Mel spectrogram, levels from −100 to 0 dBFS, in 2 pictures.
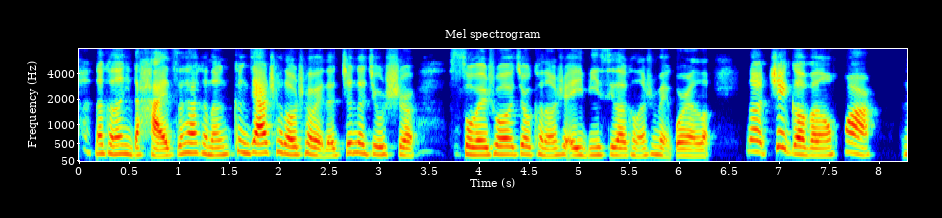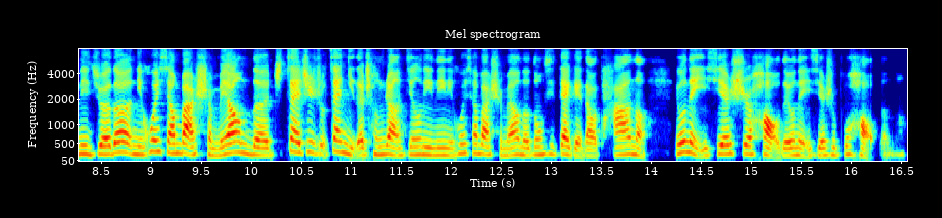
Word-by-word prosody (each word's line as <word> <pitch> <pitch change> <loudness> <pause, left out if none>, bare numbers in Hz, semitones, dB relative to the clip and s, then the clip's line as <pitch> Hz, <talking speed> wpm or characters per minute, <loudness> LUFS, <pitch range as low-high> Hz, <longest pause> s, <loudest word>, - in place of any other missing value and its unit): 那 235 -2 +1
可 235 - -2
能 225 +1 +2
你 220 - -4
的 195 - 0
孩 175 -4 +4
子， 205 +5 -6
他 255 +1 +3
可 245 - -5
能 200 0 -3
更 265 +2 -5
加 250 0 +7
彻 260 +1 -5
头 210 -3 +5
彻 210 +2 -1
尾 190 -3 +2
的 170 +1 -3
真 255 +8 -2
的 250 -2 0
就 210 -2 -1
是 200 -2 -2 0.3
所 220 0 -1
谓 195 -1 +4
说 215 0 +3
就 225 +2 -1
是 210 - -2
可 210 +1 -5
能 175 -2 -2
是 205 - -5
ABC 195 +2 -2
了， 185 -2 +2
可 190 - -8
能 170 +1 -4
是 215 - -10
美 195 -5 -4
国 175 - 0
人 170 -1 -1
了。 170 - -4 0.3
那 295 -2 0
这 400 +4 0
个 215 -2 +6
文 185 0 0
化， 240 -5 +2 0.3
你 225 +1 -4
觉 215 +1 +2
得， 265 0 +5
你 215 -2 -4
会 295 +5 -2
想 250 -4 +1
把 245 - +6
什 205 -1 -5
么 180 +2 -5
样 255 -1 +5
的 195 -3 0 0.2
在 285 -4 +4
这 275 +1 -5
种 230 - -9
在 295 -3 +1
你 240 -7 -4
的 185 - 0
成 210 +2 -6
长 185 -4 +1
经 205 +1 -5
历 200 -1 -3
里， 190 0 -5
你 180 - -7
会 235 +6 -6
想 245 -1 -4
把 220 -2 +3
什 205 -3 -10
么 180 - -5
样 210 - 0
的 185 - -2
东 205 +2 -5
西 220 - -11
带 220 0 +3
给 - - -3
到 170 -1 -1
他 205 +5 -1
呢？ 190 -5 -3 0.3
有 255 +3 +3
哪 265 -2 0
一 - - -9
些 225 +5 -1
是 235 -2 -1
好 220 - +4
的， 180 - -1
有 185 - +2
哪 180 -2 -4
一 - - -10
些 185 +1 -4
是 195 - -9
不 215 +3 -10
好 - - -2
的 230 - -18
呢？ 225 - -23
210 Hz, 355 characters per minute, -21 LUFS, 190-235 Hz, 0.3 s, 加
